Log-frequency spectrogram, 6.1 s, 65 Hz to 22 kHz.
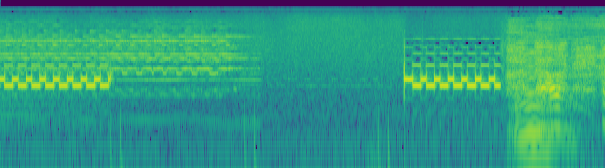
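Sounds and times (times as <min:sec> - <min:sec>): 
electronic warbling telephone ringing at night: 0:00.0 - 0:02.6, 0:04.0 - 0:05.0
person speaking: 0:05.0 - 0:06.0.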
